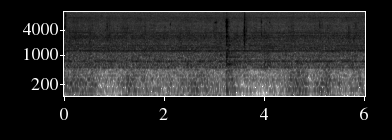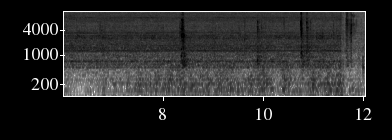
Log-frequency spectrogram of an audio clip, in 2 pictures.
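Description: Boat motor running steadily at low speed, a constant low rumble with a faint held whine above it and a few light clicks.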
